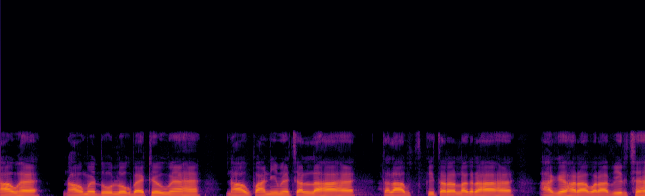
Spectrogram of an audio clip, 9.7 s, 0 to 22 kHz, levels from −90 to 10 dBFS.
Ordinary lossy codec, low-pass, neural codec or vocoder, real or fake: none; 7.2 kHz; none; real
